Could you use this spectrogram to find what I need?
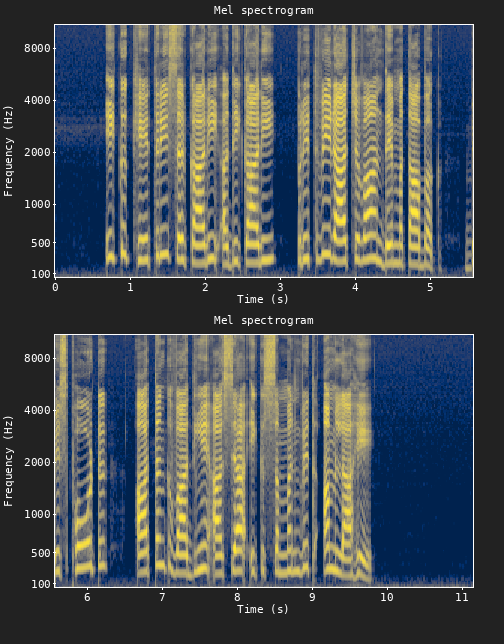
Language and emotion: Dogri, neutral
